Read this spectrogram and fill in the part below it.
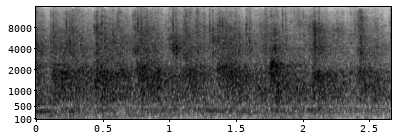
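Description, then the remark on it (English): An audience claps hands together in sustained, dense applause, a steady wash of many overlapping claps at an even loudness with no voices standing out. “That's a good place to clap your hands right there.”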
